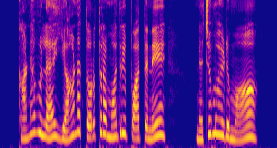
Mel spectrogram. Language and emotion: Tamil, fearful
